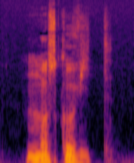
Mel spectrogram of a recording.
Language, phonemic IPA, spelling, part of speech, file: French, /mɔs.kɔ.vit/, moscovite, adjective, Fr-moscovite.ogg
- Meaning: Muscovite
